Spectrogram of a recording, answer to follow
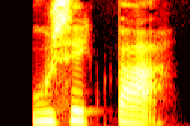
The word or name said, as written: usigtbar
